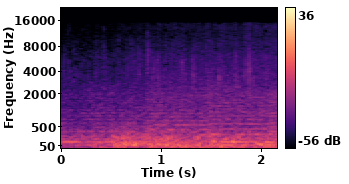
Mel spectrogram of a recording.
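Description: Film soundtrack: a low droning score with a hissing, rain-like noise over it, slowly swelling in level.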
